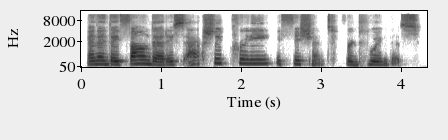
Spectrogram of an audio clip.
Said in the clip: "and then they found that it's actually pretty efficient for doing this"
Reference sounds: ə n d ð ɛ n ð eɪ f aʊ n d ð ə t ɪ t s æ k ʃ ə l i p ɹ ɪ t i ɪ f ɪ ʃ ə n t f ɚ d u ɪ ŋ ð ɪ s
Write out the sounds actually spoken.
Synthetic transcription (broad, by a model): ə n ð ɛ n ð eɪ f aʊ n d ð ə t ɪ t s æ k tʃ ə l i p ɹ ɪ t i ɪ f ɪ ʃ ə n t f ɚ d u ɪ ŋ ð ɪ s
